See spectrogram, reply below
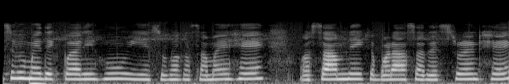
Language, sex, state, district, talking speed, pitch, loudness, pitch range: Hindi, female, Chhattisgarh, Sukma, 175 wpm, 240 Hz, -17 LUFS, 225-250 Hz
